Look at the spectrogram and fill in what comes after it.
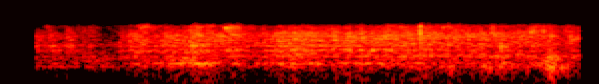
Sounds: skateboard

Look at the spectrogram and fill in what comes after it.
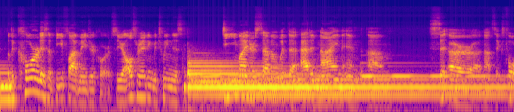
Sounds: speech
musical instrument
keyboard (musical)
piano
music
inside a small room

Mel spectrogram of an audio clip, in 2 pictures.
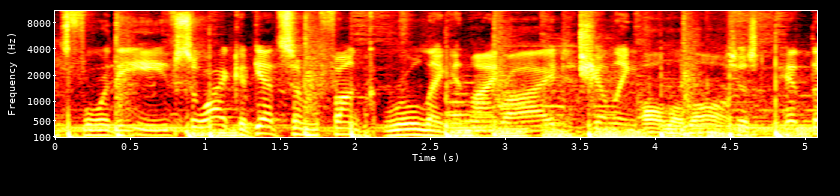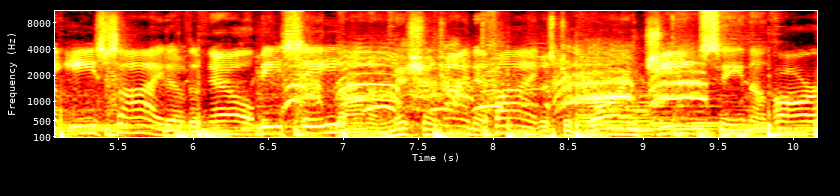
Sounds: rapping

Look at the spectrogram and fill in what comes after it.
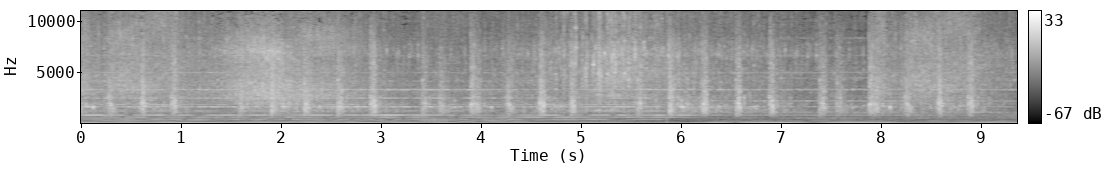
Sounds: music
gurgling

